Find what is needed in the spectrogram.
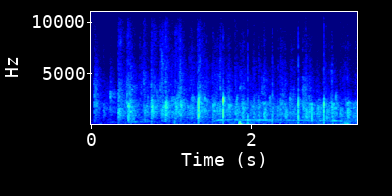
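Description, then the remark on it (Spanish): A crowd breaks into steady applause, many hands clapping in a dense, continuous patter that holds at an even level for a few seconds, with a faint voice briefly underneath. “Un aplauso para la masturbación.”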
